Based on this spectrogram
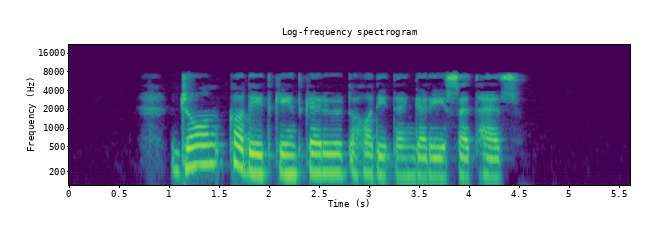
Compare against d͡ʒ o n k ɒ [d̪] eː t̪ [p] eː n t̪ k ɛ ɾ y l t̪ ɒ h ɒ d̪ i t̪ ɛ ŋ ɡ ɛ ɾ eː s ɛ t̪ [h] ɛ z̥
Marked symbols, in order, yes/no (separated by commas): yes, no, yes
